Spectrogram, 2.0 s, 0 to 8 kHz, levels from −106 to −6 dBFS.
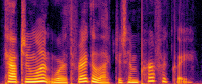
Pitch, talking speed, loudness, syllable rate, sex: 235 Hz, 150 wpm, -18 LUFS, 6.3 syllables/s, female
